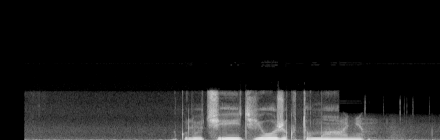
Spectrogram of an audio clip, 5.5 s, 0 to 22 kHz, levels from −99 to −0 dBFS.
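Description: A speech clip with a Bluetooth SBC bit pool drop near the end. From 4.23 s to the end, about 1.3 s later, the treble suddenly goes dull and a gritty, grainy noise rides on the speech. The link stays connected and the audio keeps flowing. The sound points to the encoder cutting its bit pool sharply, from around 28 to about 6. That fits a rate near 60 kbps. So few bits leave the top sub-bands almost empty and the rest coarsely quantised. The rate does not recover before the clip ends.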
